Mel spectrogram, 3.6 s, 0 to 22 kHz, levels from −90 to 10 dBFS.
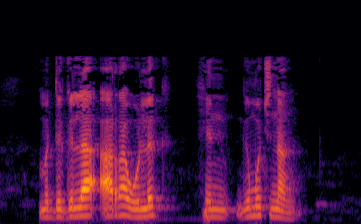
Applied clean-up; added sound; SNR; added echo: none; none; none; none.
